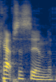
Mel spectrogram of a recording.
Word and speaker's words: capsaicin: But it's pronounced capsaicin.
